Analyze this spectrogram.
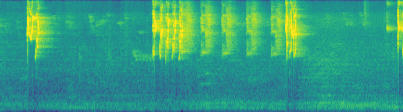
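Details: Lovebird chatter meant to rouse other lovebirds: one sharp shrill chirp, then a quick cluster of scratchy high chirps and another loud squeak, over a faint low hum.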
